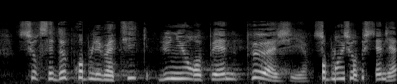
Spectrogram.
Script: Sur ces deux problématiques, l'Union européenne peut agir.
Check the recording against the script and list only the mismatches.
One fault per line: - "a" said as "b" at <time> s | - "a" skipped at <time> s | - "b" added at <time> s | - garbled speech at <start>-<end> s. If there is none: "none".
- garbled speech at 3.1-4.0 s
